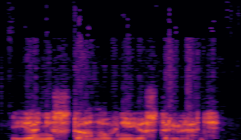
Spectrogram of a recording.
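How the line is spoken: Quiet, dry-mouthed. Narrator (Russian): Арни … во рту было сухо … негромко сказал

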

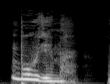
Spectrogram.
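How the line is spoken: Sighing. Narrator (Russian): вздохнула она

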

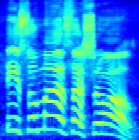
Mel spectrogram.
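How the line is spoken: Yelling from doorway. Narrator (Russian): заорал Адалин с порога

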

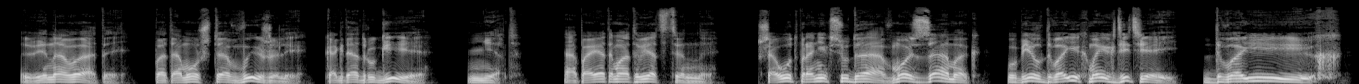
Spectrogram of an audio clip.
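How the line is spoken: Growled. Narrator (Russian): прорычал это слово

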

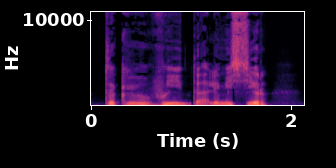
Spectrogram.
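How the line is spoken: Quiet dejected voice. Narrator (Russian): тихим, упавшим голосом произнес ученик

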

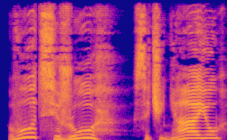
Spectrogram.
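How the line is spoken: Sighing. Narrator (Russian): вздохнула Алка

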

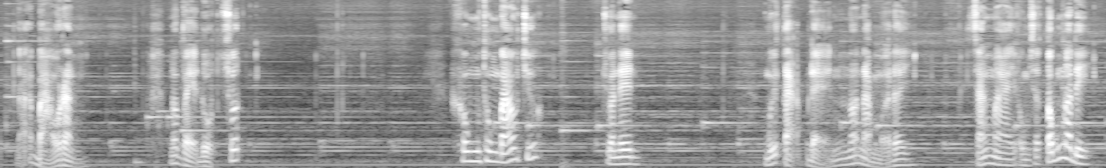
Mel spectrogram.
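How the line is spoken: Harsh, gritted voice. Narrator (Vietnamese): Chúng ... tiếp tục gằn giọng

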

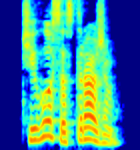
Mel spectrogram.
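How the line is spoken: Muttered through teeth. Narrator (Russian): пробурчал Радмир сквозь зубы

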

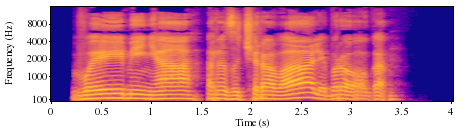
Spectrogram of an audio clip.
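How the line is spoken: Heavy sigh, then speaking. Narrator (Russian): Саргон тяжело вздохнул и продолжил

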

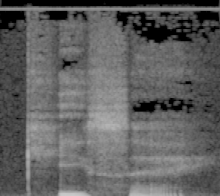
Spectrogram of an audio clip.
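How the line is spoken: Sleepy voice. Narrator (Italian): chiese con voce sonnolenta

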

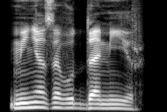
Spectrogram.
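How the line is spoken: Gloomy. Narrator (Russian): сказал я мрачно

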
